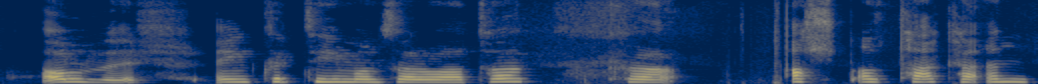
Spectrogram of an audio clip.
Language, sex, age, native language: Icelandic, male, 14, Icelandic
